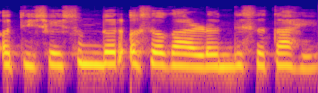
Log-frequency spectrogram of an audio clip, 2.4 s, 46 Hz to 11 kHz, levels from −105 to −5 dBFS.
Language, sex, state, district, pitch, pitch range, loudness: Marathi, female, Maharashtra, Pune, 240 Hz, 230-250 Hz, -15 LUFS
